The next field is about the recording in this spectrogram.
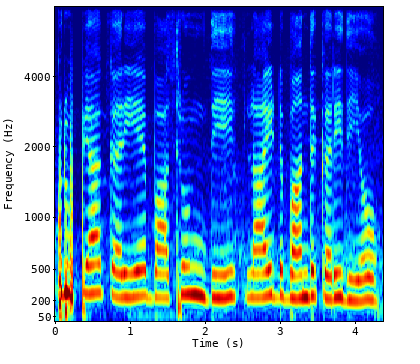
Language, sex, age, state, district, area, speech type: Dogri, female, 18-30, Jammu and Kashmir, Reasi, rural, read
